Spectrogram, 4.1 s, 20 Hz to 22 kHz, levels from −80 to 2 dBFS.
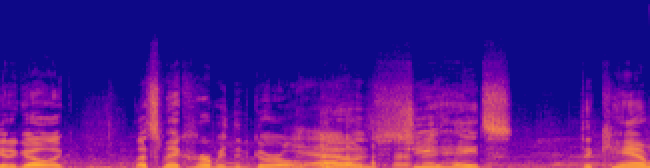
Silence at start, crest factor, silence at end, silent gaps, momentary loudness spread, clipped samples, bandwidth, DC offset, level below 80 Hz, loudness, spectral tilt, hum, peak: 0 s; 18 dB; 0 s; none; 10 LU; under 0.1%; 14.5 kHz; under 0.1%; -48 dBFS; -22 LUFS; -4.5 dB/octave; none; -4 dBFS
